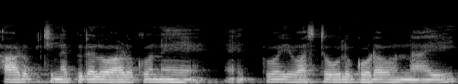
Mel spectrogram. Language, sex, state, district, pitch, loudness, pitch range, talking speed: Telugu, male, Telangana, Mahabubabad, 115 Hz, -16 LUFS, 110-120 Hz, 90 wpm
